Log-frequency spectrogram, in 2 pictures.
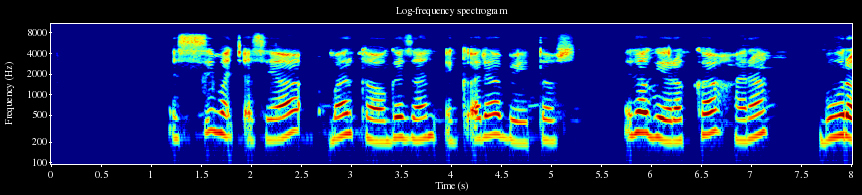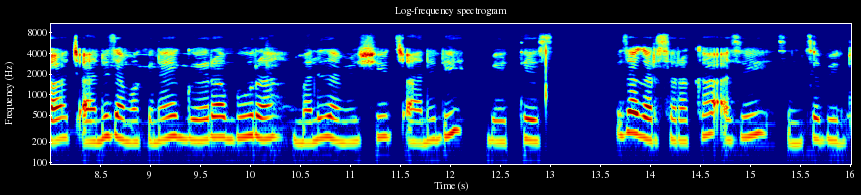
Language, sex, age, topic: Gamo, female, 25-35, government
